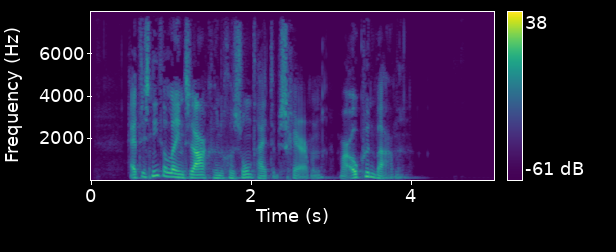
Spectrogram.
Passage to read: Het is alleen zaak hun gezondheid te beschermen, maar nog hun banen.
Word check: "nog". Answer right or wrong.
wrong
